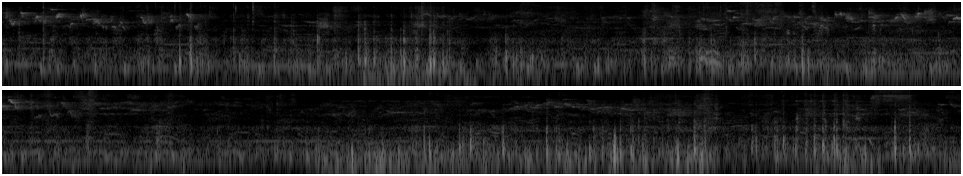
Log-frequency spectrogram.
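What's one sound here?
A horse canters on sand, its hooves thudding.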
